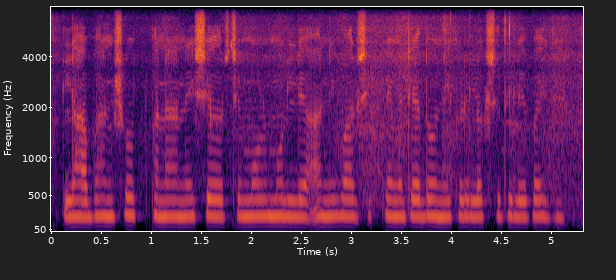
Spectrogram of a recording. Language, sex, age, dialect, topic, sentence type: Marathi, female, 25-30, Standard Marathi, banking, statement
